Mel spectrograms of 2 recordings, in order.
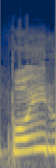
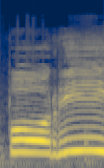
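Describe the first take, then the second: First: পইর with the i sound before the r; mispronounced পইর, vowel ahead of the r; wrong pronunciation. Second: পরি sounded out, i after the r; drawn-out পরি with the রি held; correct pronunciation. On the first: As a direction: run প into ই, then r, as পইর. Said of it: "আপনি কি পইর উচ্চারণ করেন". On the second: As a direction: say প, then a long রি, as পরি. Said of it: "নাকি প্রথমটা উচ্চারণ". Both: Shown as a demonstration.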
